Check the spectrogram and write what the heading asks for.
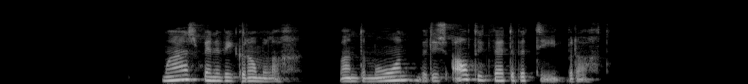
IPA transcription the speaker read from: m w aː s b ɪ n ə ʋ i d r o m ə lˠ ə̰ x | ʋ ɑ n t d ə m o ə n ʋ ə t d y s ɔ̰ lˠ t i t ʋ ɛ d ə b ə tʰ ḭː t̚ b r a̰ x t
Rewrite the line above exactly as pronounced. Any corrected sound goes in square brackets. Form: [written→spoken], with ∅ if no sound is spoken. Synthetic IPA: m w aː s b ɪ n ə ʋ i [d→ɡ] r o m ə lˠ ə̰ x | ʋ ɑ n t d ə m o ə n ʋ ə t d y s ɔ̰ lˠ t i t ʋ ɛ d ə b ə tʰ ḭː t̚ b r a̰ x t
